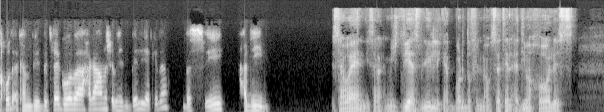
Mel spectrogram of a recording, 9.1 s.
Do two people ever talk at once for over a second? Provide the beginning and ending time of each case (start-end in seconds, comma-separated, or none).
none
